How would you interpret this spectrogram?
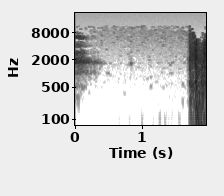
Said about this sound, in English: And the door slammed so hard it swung open again.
